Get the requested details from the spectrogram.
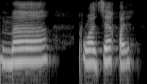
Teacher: ما رزق، را ہمارا ہیوی لیٹر ہے پورا ادا کریں گے، زا کو ہم نے سختی سے ادا کرنا ہے، سٹی والا حروف ہے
